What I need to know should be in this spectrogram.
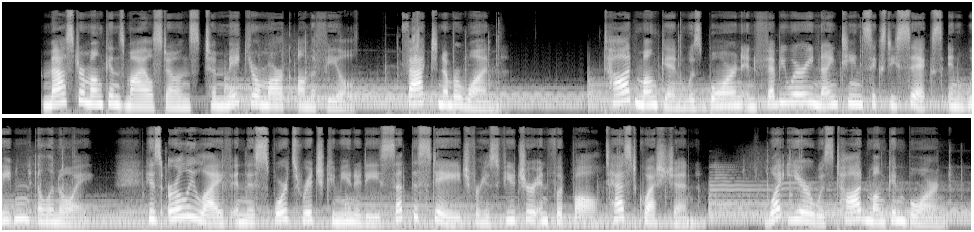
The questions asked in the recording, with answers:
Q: What year was Todd Monken born?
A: Correct answer, 1966.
